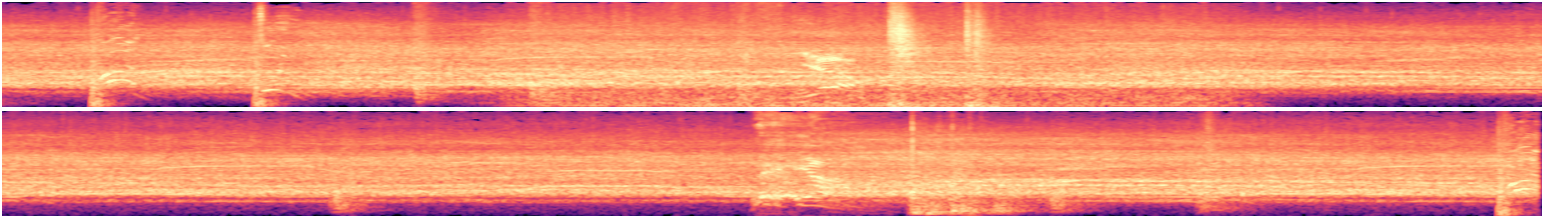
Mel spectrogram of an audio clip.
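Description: A large crowd roars and cheers throughout in a big echoing arena.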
